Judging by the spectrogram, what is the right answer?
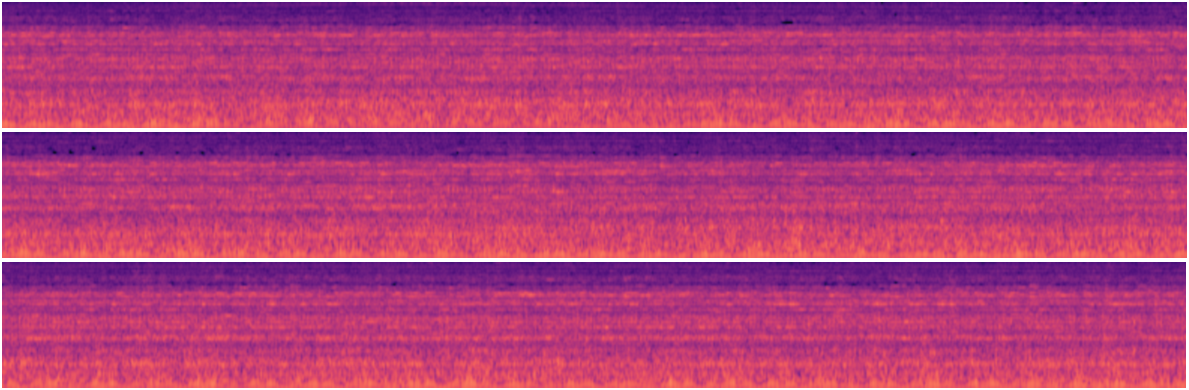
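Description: Borehole drilling rig running steadily, a deep unchanging machine drone under the rushing hiss of water and cuttings spraying out of the hole around the drill pipe.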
